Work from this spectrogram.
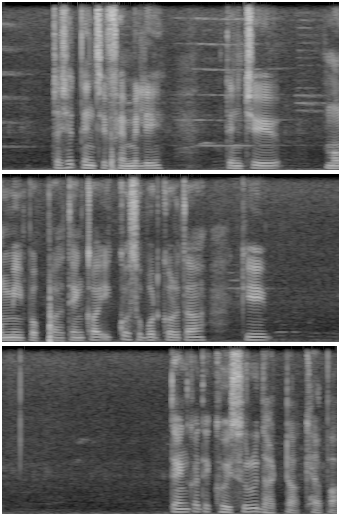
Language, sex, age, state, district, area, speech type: Goan Konkani, male, 18-30, Goa, Bardez, urban, spontaneous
